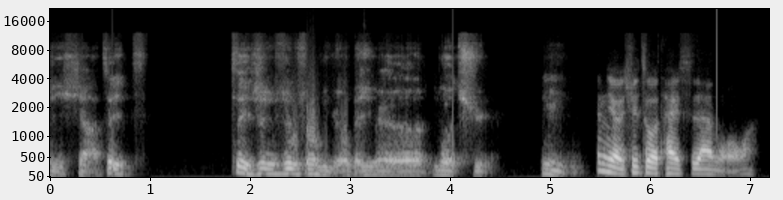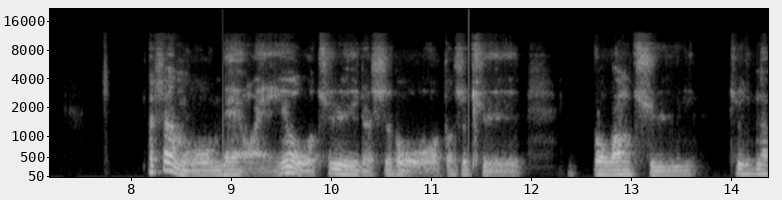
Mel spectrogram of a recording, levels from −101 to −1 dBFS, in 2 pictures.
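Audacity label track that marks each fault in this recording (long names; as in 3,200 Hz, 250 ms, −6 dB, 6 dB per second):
0.620000	0.640000	drop-out 15 ms
2.410000	3.180000	clipping −30.5 dBFS
4.030000	4.030000	click −26 dBFS
6.670000	6.670000	click −14 dBFS
8.920000	8.930000	drop-out 6.7 ms
11.380000	11.380000	click −16 dBFS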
